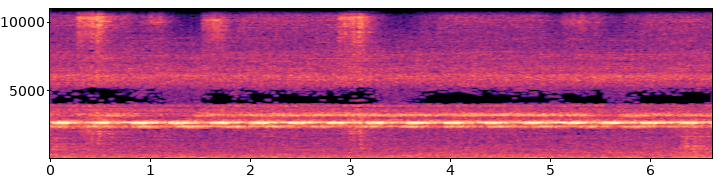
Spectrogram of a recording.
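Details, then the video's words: Steady chorus of crickets, recorded as a calm nature soundscape: continuous high, shrill trilling in several layered tones, with faint pulsing bursts of a higher chirp recurring every two to three seconds, no other sounds. "Calm Cricket Sound"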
